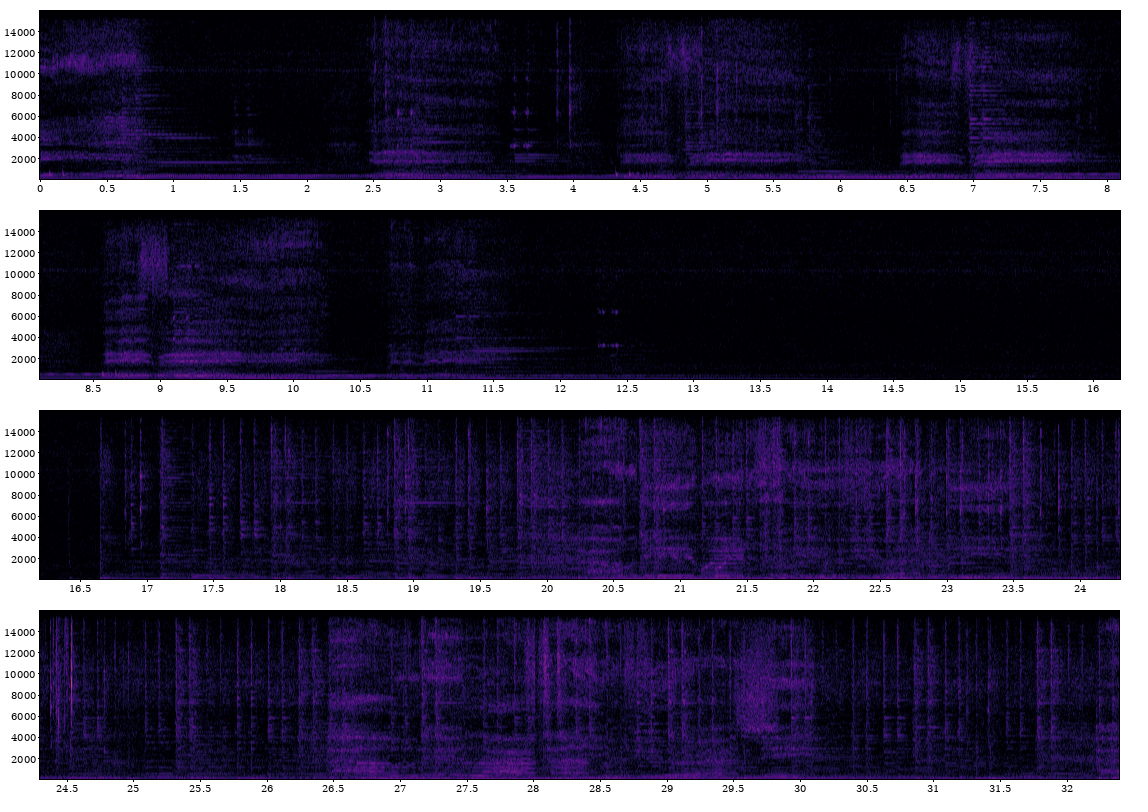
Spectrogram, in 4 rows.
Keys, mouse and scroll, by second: 6.1 z, 7.7 z, 9.6 g, 18.8-22.5 right drag, 22.6-26.0 right drag, 24.5 a.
